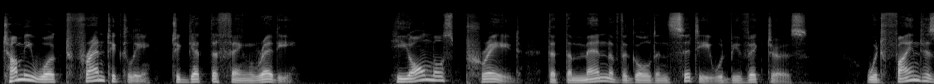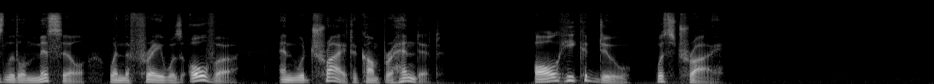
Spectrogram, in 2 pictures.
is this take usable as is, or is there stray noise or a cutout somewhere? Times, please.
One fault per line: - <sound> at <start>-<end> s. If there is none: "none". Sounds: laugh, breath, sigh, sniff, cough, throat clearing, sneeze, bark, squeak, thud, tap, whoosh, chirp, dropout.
none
